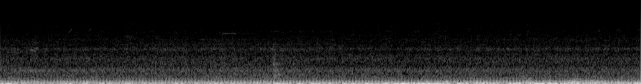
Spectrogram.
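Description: Narrowboat's inboard engine running steadily at slow revs in reverse while the boat is turned, a low hum that grows a little louder and rougher about four seconds in.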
